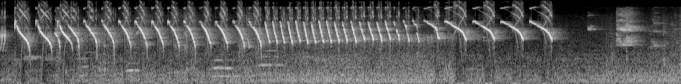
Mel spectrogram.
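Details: Canary cared for at home singing loudly: a fast series of sharp downward-sweeping whistles that speed into a dense trill, then slow to a few broader slurred notes before fading into a soft buzzy tail.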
